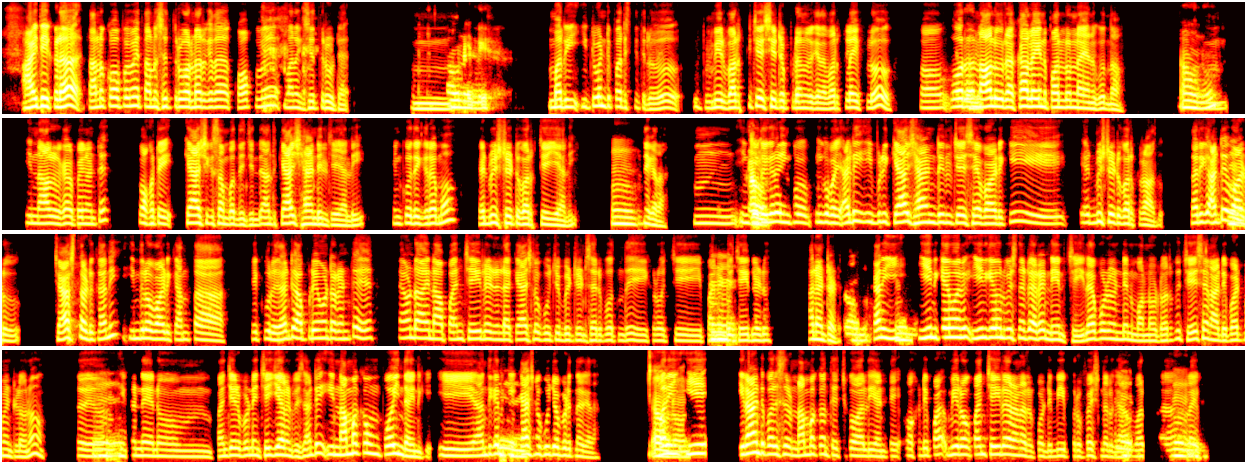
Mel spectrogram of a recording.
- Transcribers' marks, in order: other background noise; in English: "వర్క్ లైఫ్‌లో"; in English: "క్యాష్ హ్యాండిల్"; in English: "అడ్మినిస్ట్రేటివ్ వర్క్"; tapping; in English: "క్యాష్ హ్యాండిల్"; in English: "అడ్మినిస్ట్రేటివ్ వర్క్"; sniff; in English: "క్యాష్‌లో"; in English: "డిపార్ట్‌మెంట్‌లోను"; in English: "క్యాష్‌లో"; in English: "ప్రొఫెషనల్‌గా"
- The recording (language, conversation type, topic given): Telugu, podcast, మీరు తప్పు చేసినప్పుడు నమ్మకాన్ని ఎలా తిరిగి పొందగలరు?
